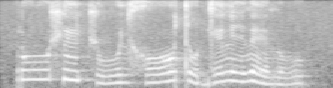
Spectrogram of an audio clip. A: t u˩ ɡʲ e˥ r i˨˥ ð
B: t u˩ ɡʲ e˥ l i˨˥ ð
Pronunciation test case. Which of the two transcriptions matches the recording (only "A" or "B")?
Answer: B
